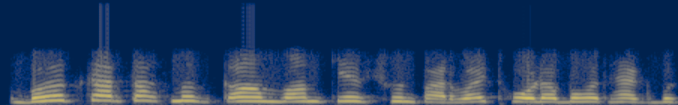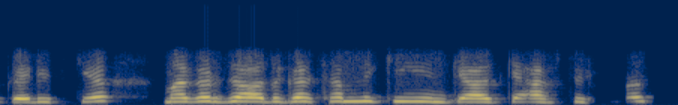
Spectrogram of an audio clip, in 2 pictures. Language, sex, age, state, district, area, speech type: Kashmiri, female, 30-45, Jammu and Kashmir, Srinagar, urban, conversation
